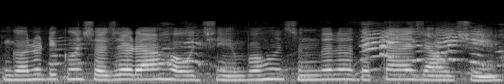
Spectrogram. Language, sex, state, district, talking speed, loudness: Odia, female, Odisha, Malkangiri, 70 wpm, -14 LUFS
